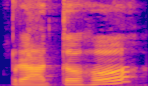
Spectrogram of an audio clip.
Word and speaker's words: प्रातः: प्रातः शब्द में विसर्ग आता है। जैसे प्रातः, हम क्या बोलते हैं? प्रातः। बाद में ह ध्वनि का उच्चारण होता है।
